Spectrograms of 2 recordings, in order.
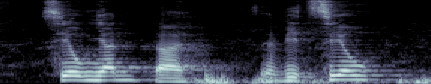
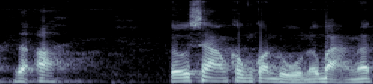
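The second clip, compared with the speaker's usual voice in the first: ordinary talk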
